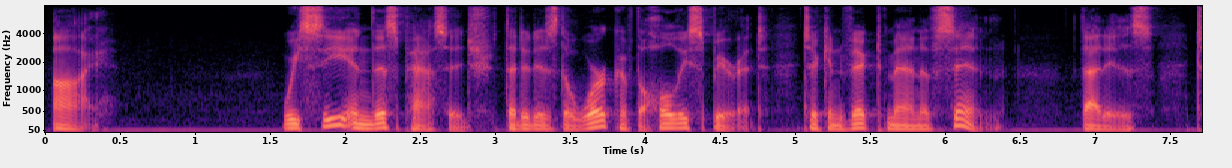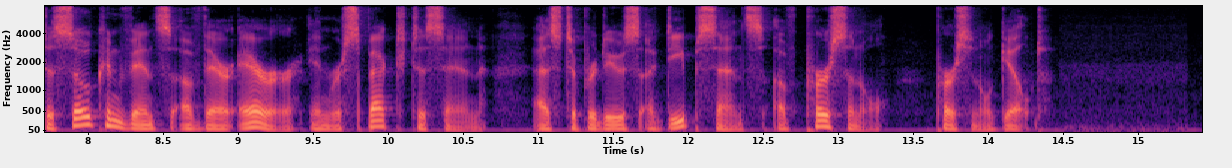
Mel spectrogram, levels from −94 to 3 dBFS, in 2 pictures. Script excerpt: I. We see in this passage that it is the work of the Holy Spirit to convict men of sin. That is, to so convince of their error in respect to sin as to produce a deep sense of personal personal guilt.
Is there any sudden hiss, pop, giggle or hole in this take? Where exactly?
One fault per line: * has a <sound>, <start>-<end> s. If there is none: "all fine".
all fine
